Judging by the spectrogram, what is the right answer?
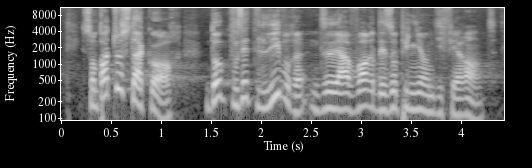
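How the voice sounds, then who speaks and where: Young pastor preaching in an echoing hall. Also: male voice, on the high side, sing-song, moderate pace, darkish tone. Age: young adult. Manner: conversational, asks the congregation questions. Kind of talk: sermon. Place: church hall. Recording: long reverb of a hall.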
